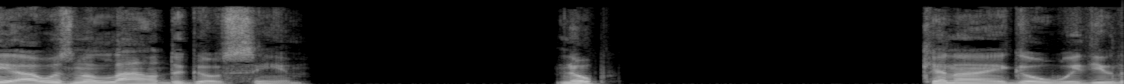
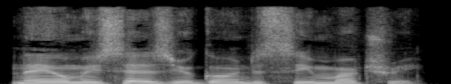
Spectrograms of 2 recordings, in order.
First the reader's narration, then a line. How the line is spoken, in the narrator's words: Amos said, keeping his tone carefully neutral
